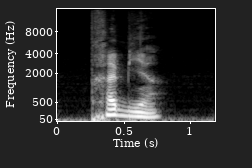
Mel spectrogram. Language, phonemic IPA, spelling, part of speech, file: French, /tʁɛ bjɛ̃/, très bien, adverb, Fr-très bien.ogg
- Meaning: 1. very good, very well 2. excellent 3. naturally, well, with good reason (emphatic form of bien with same meaning)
